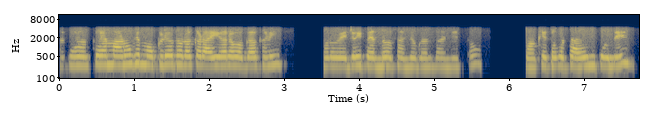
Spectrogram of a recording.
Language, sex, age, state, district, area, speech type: Sindhi, female, 45-60, Delhi, South Delhi, urban, conversation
